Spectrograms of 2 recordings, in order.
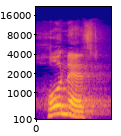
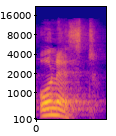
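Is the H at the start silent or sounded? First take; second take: sounded; silent. First: The word begins with an audible H sound. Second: The word begins directly with a vowel sound. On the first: The speaker calls it wrong. "it is never spoken as honest. If you speak it, pronounce it like honest, then you will never be able to fill in the correct article" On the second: The speaker calls it right. "H is silent. ... That's why it is pronounced as honest. Initial sound is O"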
